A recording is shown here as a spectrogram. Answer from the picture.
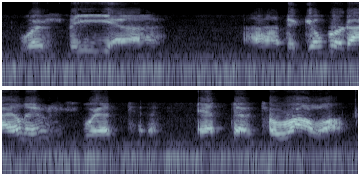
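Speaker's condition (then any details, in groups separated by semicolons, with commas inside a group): Parkinson's disease; on medication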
